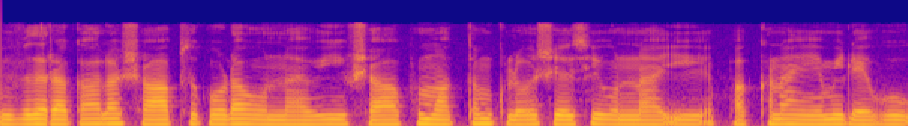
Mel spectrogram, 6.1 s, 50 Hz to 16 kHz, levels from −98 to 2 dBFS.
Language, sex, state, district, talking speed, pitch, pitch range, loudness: Telugu, male, Andhra Pradesh, Krishna, 130 wpm, 130 Hz, 125-135 Hz, -15 LUFS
